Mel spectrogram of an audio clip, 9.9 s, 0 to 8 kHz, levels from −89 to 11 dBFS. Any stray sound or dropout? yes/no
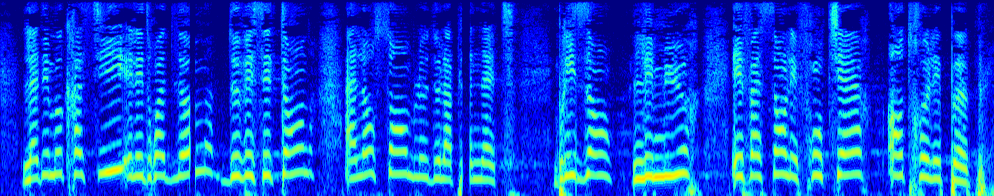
yes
